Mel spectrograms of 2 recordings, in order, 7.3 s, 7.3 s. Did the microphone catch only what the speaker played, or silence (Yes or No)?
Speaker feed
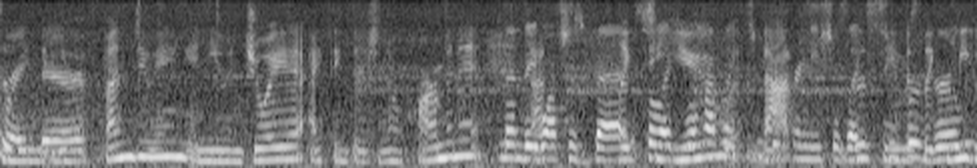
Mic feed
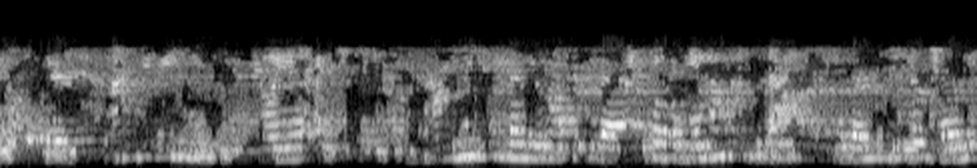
Yes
